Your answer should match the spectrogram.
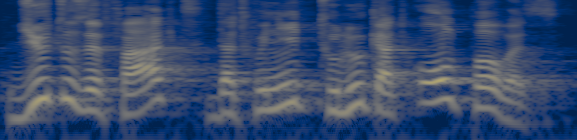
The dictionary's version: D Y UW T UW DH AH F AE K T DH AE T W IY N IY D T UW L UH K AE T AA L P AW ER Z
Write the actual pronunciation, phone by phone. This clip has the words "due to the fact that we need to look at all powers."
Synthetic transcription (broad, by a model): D Y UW T UW DH AH F AE K T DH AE T W IY N IY D T UW L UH K AE T AA L P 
